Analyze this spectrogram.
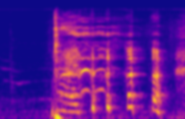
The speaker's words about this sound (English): Cat meowing.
